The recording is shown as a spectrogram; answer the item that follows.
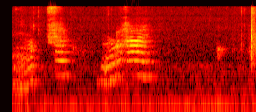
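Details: Two Ragdoll cats, aged one year and nine months, chatter back after hearing birdsong: short harmonic chirping calls, the longest bending upward then down near the middle, with a brief sharp click at the end.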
